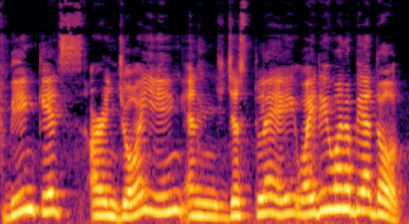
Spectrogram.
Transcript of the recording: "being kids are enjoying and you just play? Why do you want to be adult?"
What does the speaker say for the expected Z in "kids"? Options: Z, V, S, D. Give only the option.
S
